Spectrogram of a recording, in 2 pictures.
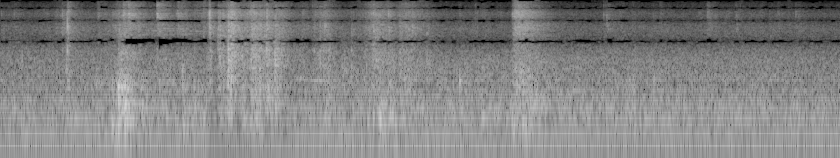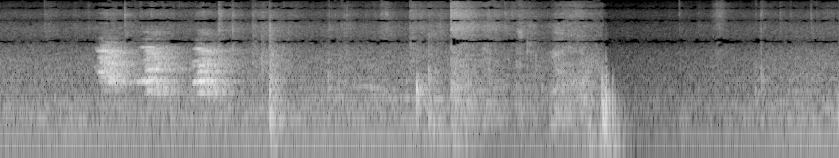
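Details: Background barking from the whippet Jaxson, signalling that dinner is finished, comes as a burst of four or five rapid barks midway, amid the knocks, scrabbling and rustling of six-week-old Basenji puppies at play.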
